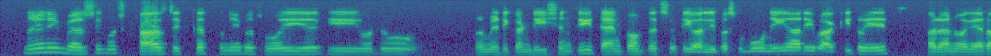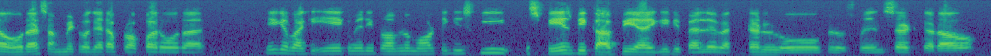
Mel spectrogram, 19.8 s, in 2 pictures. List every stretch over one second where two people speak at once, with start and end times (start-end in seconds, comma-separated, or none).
none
